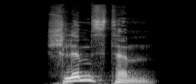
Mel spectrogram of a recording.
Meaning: strong dative masculine/neuter singular superlative degree of schlimm
- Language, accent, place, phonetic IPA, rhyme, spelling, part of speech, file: German, Germany, Berlin, [ˈʃlɪmstəm], -ɪmstəm, schlimmstem, adjective, De-schlimmstem.ogg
